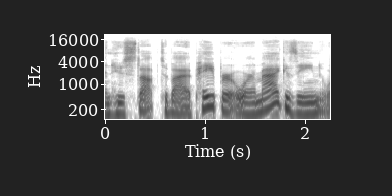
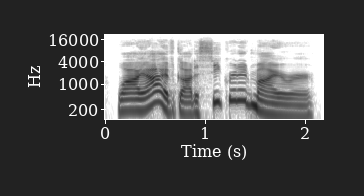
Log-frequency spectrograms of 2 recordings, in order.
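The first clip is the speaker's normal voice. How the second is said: louder delighted exclamation; exclaiming; 9 dB louder than usual. A narrator's reading. Lonely man realising he has an admirer, loud delight. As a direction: burst out with joyful discovery.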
